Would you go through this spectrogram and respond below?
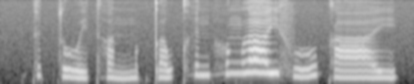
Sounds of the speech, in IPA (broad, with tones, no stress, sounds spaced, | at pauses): k ɪ˧ k̚ s uː˨˩ j t̪ʰ ɐ˨˩ n n̪ ʊ˨ k̚ t̪ ɐ˨˧ w kʰ ɪ˥ ŋ h ʊ˥ ŋ l aː˥ j f uː˨˥ k aː˧ j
